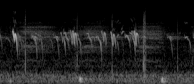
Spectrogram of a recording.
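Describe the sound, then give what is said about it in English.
A wild flock of birds calling from treetops: many short, high-pitched chirps and downward-sweeping call notes overlap in quick succession. The calls are faint, with a few soft low bumps among them. “the wild birds in the treetops are calling now. Wild flock. Taking off.”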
